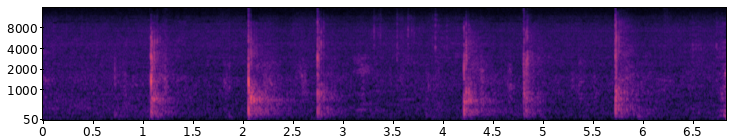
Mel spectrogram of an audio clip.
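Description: Padel rackets strike a ball back and forth in a quick rally.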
